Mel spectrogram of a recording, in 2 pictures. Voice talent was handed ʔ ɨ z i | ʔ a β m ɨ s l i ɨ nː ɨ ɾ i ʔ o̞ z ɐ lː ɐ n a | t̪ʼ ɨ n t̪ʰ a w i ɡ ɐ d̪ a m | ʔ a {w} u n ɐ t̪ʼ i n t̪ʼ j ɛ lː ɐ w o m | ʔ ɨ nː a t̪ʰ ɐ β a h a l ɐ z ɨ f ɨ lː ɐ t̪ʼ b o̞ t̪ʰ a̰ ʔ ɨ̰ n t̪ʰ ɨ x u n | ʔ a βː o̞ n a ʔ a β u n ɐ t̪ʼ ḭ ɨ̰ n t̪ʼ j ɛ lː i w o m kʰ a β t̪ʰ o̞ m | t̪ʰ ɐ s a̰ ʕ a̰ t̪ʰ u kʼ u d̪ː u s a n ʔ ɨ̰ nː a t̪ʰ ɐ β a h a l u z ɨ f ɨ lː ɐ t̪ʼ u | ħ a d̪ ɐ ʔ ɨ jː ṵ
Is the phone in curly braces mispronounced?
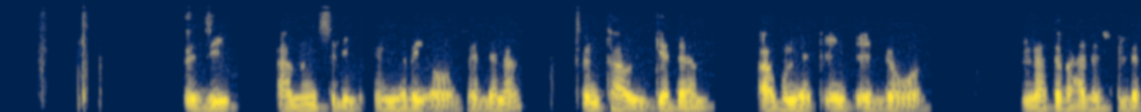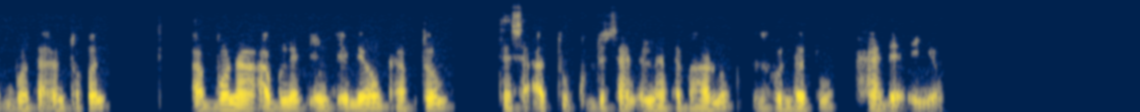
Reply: yes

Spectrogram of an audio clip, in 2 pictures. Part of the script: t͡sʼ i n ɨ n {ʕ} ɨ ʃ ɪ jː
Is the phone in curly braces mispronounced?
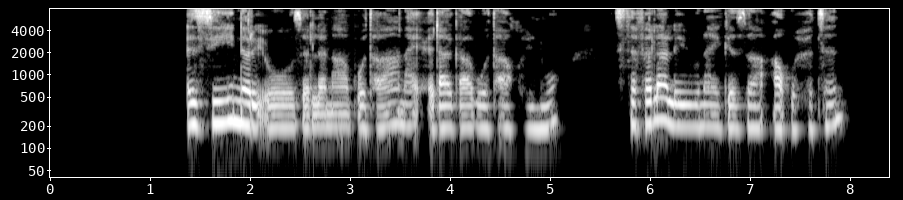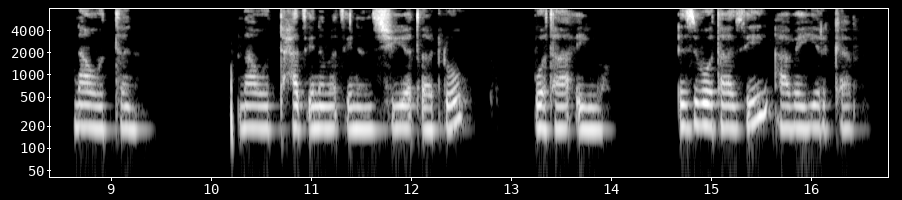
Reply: yes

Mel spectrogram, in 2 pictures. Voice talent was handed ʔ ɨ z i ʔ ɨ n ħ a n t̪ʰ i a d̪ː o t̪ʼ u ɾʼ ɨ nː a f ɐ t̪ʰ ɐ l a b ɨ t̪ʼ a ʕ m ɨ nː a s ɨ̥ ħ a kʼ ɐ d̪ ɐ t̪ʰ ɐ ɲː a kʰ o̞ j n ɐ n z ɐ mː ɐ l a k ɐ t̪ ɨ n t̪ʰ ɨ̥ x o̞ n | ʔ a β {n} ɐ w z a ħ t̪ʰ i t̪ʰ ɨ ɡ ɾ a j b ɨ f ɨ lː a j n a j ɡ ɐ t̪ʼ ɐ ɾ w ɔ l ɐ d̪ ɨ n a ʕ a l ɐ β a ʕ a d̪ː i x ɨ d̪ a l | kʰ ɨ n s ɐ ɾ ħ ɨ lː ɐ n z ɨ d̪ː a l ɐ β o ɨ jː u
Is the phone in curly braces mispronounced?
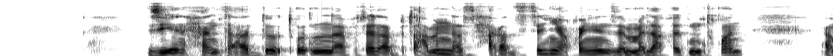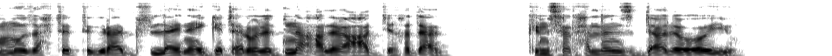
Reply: yes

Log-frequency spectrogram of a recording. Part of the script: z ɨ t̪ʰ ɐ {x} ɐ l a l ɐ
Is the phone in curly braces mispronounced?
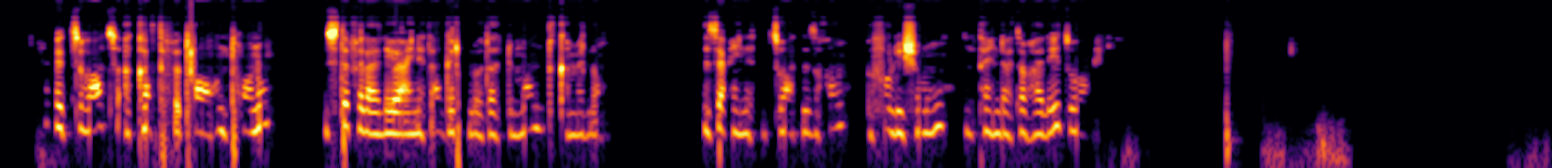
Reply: yes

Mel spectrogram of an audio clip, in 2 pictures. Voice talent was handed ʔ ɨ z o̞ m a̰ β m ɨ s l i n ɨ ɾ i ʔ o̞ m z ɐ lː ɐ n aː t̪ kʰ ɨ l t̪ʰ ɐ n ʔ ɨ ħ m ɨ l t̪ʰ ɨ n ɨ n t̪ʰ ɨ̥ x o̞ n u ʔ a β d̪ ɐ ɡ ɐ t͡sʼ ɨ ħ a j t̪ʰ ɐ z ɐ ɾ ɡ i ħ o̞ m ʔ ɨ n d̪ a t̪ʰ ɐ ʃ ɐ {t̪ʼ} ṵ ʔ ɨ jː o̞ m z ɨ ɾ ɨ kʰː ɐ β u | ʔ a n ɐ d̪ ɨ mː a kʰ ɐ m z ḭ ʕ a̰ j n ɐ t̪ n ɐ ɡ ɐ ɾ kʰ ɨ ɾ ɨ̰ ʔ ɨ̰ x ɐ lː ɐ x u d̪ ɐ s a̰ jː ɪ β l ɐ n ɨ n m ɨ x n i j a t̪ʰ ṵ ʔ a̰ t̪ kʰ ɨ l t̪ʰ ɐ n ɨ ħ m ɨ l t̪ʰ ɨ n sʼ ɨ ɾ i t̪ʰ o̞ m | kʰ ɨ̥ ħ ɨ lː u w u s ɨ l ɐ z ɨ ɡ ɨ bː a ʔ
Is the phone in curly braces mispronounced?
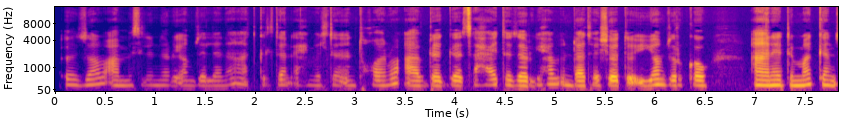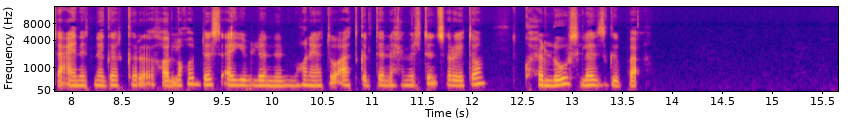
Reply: no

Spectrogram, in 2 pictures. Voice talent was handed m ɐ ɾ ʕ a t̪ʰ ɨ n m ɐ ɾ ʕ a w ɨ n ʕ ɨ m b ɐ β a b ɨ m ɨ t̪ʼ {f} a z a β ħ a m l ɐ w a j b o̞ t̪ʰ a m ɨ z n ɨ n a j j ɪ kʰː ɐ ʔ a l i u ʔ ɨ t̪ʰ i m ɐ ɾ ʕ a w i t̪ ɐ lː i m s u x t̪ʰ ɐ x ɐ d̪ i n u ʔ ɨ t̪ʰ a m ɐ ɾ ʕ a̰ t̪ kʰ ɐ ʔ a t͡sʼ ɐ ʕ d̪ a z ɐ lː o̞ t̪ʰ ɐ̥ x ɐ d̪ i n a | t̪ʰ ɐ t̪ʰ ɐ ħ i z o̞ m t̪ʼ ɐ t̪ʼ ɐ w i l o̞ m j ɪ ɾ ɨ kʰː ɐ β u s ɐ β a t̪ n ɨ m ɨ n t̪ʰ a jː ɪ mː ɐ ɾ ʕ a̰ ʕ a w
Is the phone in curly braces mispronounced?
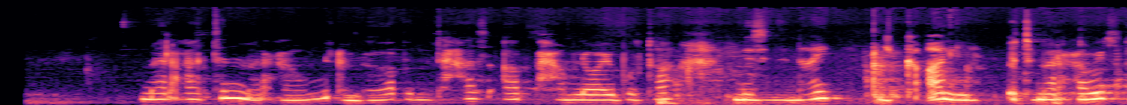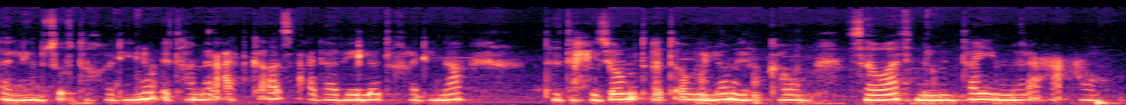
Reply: yes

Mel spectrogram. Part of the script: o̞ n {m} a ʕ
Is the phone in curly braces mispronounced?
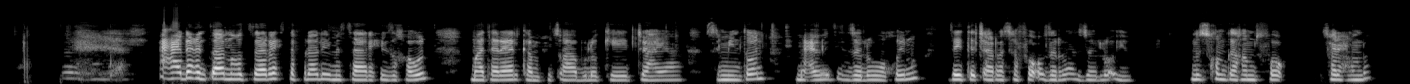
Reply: no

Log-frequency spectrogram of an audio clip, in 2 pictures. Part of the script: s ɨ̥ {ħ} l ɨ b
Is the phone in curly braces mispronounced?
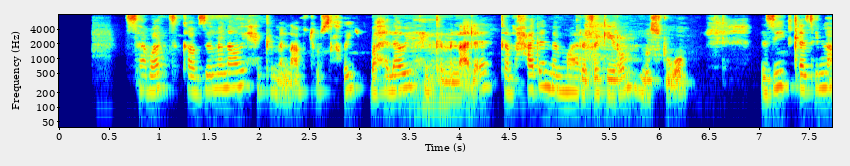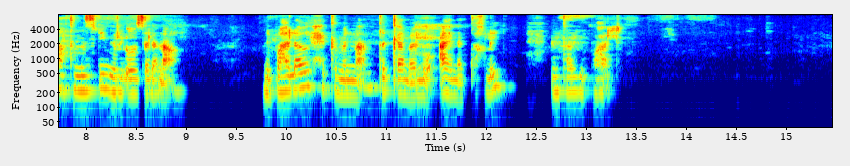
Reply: yes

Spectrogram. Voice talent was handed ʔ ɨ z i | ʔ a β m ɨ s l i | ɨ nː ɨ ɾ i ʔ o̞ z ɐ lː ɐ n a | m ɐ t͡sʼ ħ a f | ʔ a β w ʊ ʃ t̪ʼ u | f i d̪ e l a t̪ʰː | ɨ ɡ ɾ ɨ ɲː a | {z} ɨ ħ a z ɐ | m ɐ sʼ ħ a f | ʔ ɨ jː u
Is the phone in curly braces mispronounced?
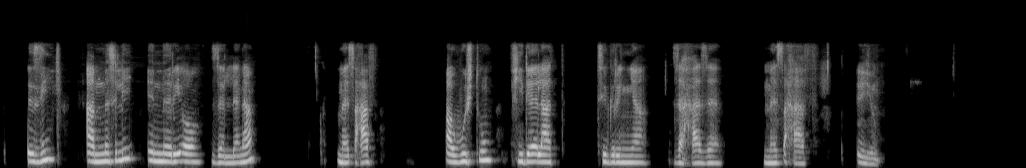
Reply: no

